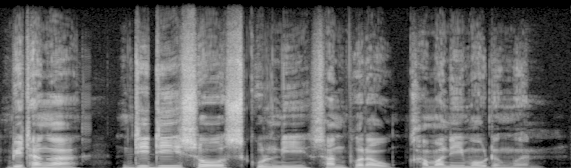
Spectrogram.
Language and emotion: Bodo, neutral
